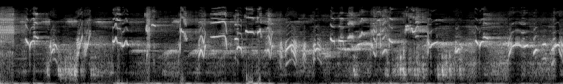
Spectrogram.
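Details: Short burst of excited singing from a kacer (Oriental magpie-robin) of fighter type in reaction: jumbled squeaky whistles, fast chips and slurred notes.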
